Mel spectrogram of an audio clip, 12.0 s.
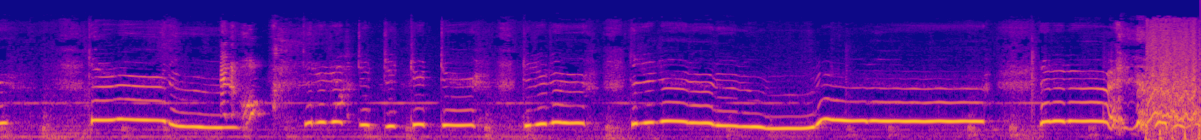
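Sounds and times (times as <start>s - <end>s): person singing wordless tune: 0.9s - 11.4s.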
